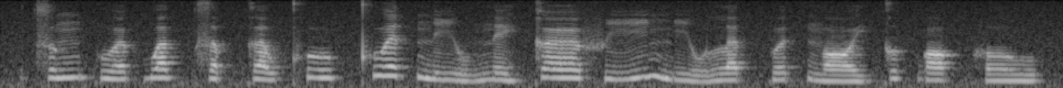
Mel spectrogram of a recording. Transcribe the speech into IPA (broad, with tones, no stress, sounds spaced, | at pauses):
t͡s ʊ˨˧ ŋ kʷ œː˨ k̚ w ɐ˧ k̚ t͡s ɐ˨ p̚ k ɐ˨ w kʰ uː˧ p̚ kʷʰ ɛː˥ t̚ n̪ iː˨˩ w n̪ e˨˩ j k œː˧ f iː˨˥ ŋ iː˨˩ w l ɐ˨˥ t̚ p ɵ˨˥ t̚ n̪ ɔː˨ j k ʊ˥ k̚ ɔː˧ k̚ h o˧ w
